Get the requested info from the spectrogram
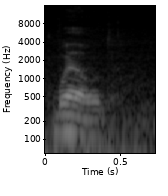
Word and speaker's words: Weld: K-A-S-I-C-H. – And Bill Wild. Weld.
